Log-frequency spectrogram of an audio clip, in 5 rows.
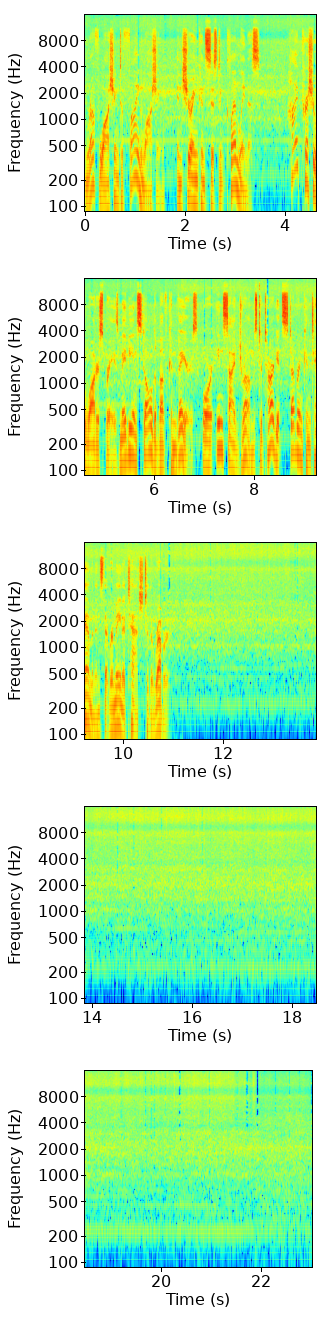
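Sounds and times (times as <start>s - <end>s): machinery hum: 0.0s - 11.2s.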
